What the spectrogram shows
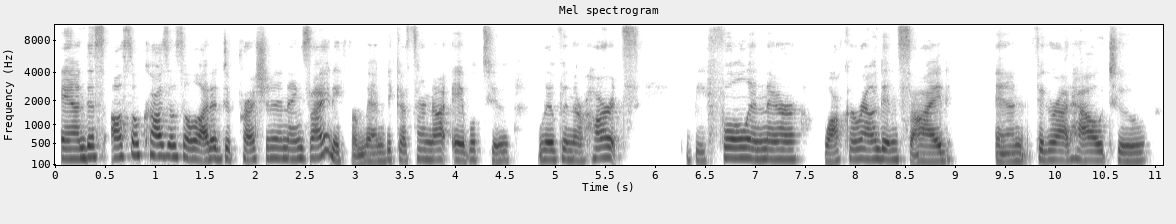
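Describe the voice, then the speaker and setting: A woman's voice: fairly low pitch, steady tone, normal speed, a little mellow. Earnest woman giving a workshop talk. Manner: earnest, reflective, with restarts. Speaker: workshop speaker and therapist.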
